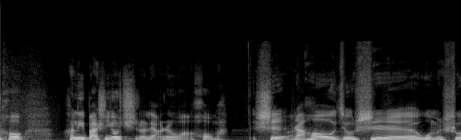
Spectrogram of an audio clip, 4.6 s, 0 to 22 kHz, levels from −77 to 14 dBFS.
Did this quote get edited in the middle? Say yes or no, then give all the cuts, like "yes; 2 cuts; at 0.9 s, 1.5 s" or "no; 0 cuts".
no; 0 cuts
